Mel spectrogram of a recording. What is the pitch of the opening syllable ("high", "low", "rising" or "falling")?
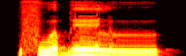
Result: falling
